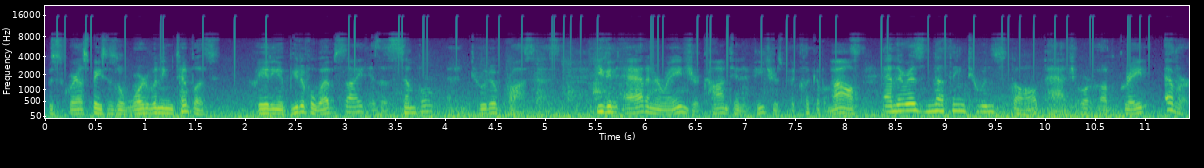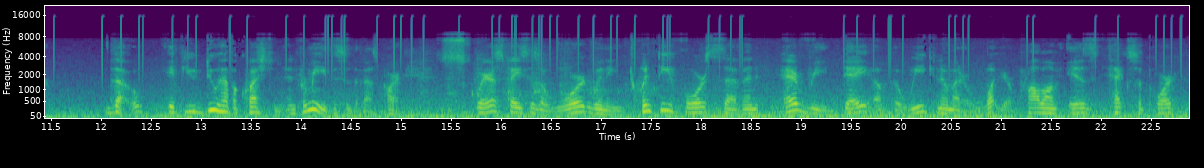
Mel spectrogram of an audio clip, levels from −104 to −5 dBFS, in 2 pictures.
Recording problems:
garbled, watery; badly; nothing above 7.5 kHz
animal sounds; noticeable; throughout; 20 dB below the speech
wind noise on the microphone; occasional gusts; 15 dB below the speech
crackle, like an old record; faint; 20 dB below the speech
rain or running water; very faint; throughout; 20 dB below the speech

